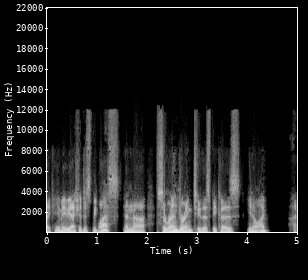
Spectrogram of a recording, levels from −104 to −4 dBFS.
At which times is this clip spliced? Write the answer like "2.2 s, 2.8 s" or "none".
1.0 s, 1.5 s, 3.9 s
